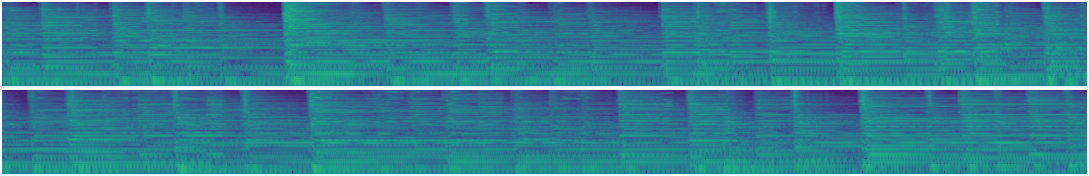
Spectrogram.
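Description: Acoustic guitar strumming chords in a steady rhythm, with no singing: an instrumental passage between verses of the song.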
